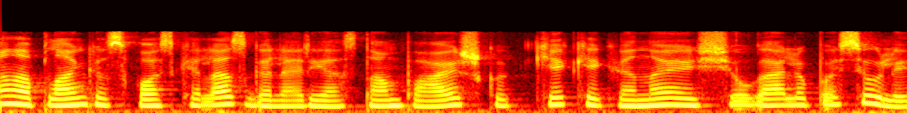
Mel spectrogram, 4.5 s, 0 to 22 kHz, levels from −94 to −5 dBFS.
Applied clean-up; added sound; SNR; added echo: none; none; none; none.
